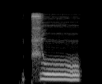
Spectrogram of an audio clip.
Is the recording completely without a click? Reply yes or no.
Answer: yes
